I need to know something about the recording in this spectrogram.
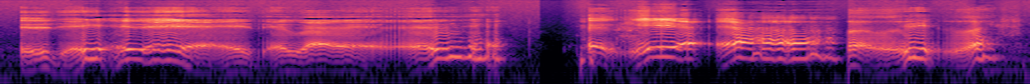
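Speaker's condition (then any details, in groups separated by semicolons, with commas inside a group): Cerebral palsy; congenital, since birth; age 83, no personal assistance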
